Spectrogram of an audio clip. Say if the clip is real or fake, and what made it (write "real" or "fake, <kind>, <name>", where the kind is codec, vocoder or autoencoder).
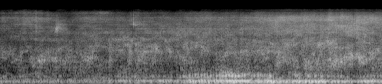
fake, autoencoder, DAC-VAE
